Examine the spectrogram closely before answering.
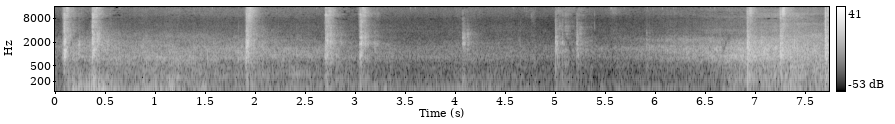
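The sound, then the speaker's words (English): Sharp, percussive pneumatic roofing nail-gun shots from a crew working on a roof fire irregularly, some in quick pairs, about nine bursts over a steady low rumble of background noise, with no talking. Cold, windy day with wind from the north. “You can probably hear the hammer guns.”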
